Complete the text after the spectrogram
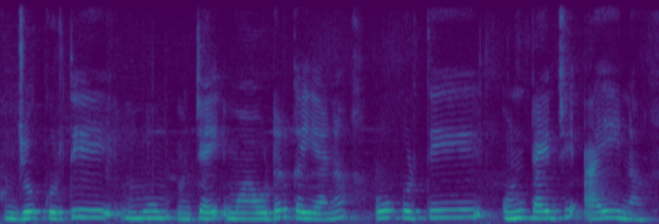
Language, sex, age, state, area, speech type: Sindhi, female, 30-45, Gujarat, urban, spontaneous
